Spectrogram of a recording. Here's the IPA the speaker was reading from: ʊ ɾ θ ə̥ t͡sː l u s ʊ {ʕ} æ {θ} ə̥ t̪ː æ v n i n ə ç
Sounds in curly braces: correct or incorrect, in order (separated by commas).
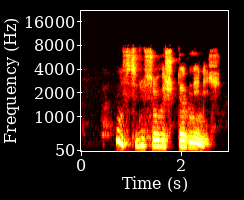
incorrect, incorrect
